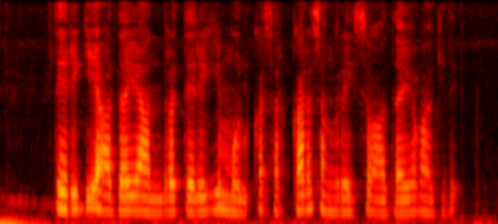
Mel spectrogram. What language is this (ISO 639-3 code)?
kan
